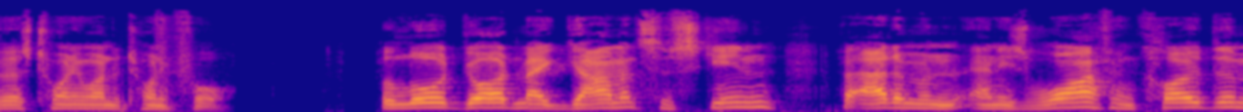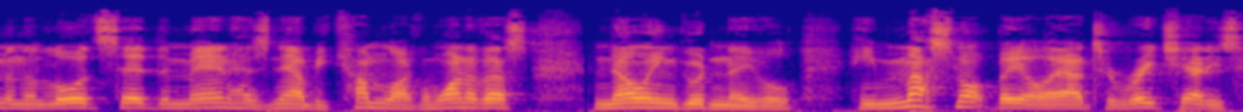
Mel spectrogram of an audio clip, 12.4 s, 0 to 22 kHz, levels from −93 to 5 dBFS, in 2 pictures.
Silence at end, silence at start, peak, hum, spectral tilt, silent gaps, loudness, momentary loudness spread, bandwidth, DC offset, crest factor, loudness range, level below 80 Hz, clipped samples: 0 s; 0 s; -6 dBFS; none; -4 dB/octave; 1.18-1.61 s, 1.71-1.88 s; -24 LUFS; 12 LU; 15.5 kHz; under 0.1%; 18 dB; 2 LU; -60 dBFS; under 0.1%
